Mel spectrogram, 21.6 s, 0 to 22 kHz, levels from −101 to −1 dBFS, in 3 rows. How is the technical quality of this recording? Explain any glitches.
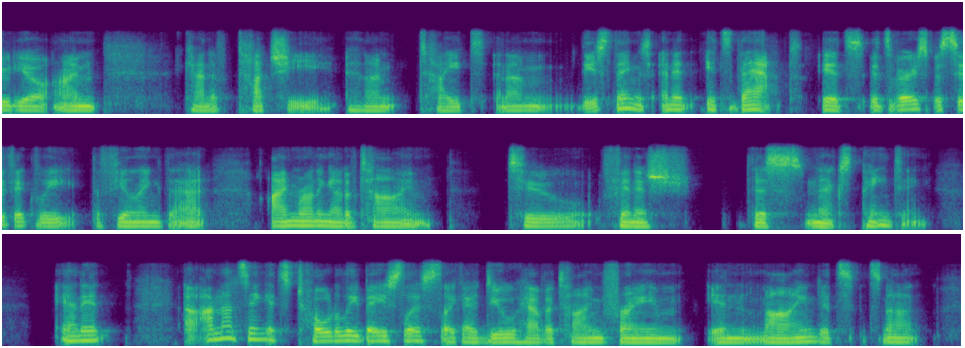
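The recording has one problem that runs the whole way through: heavy Opus voice compression. The speech has been squeezed through Opus's SILK linear-prediction coder in wideband mode, so nothing above about 8 kHz survives. Coarsely coded excitation leaves the voice muffled, a bit hoarse and faintly robotic, with dull consonants and no air on top. Damage this heavy points to a very low bitrate, something around 10 kbps.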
